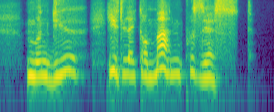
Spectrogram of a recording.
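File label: French female; Pirates Of The Caribbean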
